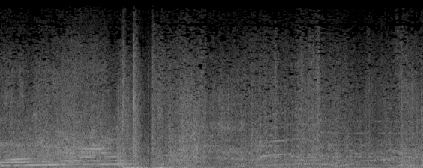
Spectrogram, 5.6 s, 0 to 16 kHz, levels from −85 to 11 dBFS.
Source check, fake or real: real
